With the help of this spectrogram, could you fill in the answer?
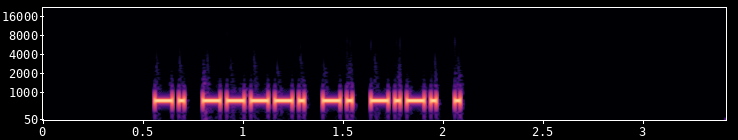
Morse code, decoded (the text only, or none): N9NCE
